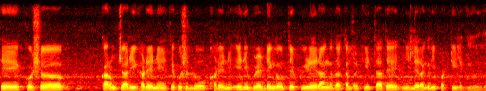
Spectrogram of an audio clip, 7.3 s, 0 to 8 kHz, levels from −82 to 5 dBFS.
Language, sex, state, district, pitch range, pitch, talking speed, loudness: Punjabi, male, Punjab, Fazilka, 120-135 Hz, 125 Hz, 215 wpm, -16 LUFS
